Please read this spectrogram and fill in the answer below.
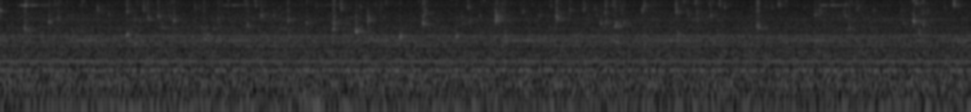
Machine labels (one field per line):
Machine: pump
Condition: normal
